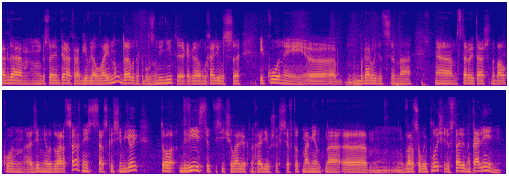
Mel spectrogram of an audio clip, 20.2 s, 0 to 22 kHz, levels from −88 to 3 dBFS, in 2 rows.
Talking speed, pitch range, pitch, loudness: 130 wpm, 120-135 Hz, 125 Hz, -27 LUFS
